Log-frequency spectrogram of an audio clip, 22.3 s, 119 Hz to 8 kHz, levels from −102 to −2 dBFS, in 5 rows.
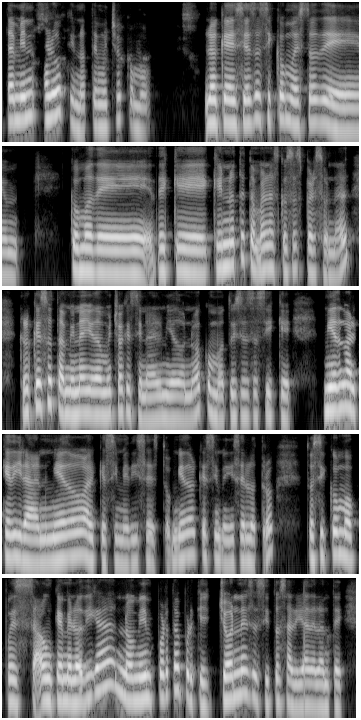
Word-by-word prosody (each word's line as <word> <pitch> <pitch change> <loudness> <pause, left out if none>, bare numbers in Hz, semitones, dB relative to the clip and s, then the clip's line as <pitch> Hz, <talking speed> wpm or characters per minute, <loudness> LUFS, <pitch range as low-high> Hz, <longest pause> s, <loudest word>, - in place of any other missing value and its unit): también 230 +4 +2
algo 265 +4 +5
que 210 -7 -7
noté 170 +2 -6
mucho, 185 +6 -5
como 175 -4 -9 0.7
lo 215 -1 +5
que 220 0 +3
decías 210 +2 +1
así 235 -1 -3
como 230 -3 0
esto 200 +2 -2
de, 165 -5 0 0.6
como 185 -2 +3
de 175 -1 +4
de 185 0 -2
que 175 -2 +1
que 200 0 -1
no 215 +1 +3
te 275 +1 -5
toman 195 -6 -1
las 205 -1 -4
cosas 195 +1 -8
personal, 170 -2 -5 0.3
creo 200 0 -2
que 245 - +3
eso 255 +2 +3
también 190 -3 +3
ayuda 190 -1 +3
mucho 190 +2 -1
a - - -4
gestionar 170 -6 -4
el 165 - -1
miedo, 165 -1 0
¿no? 190 +6 -3
Como 175 -7 -3
tú 175 - -7
dices 175 0 -7
así 175 0 -7
que: 170 -2 -5 0.4
"Miedo 215 +2 +6
al 215 -3 +3
qué 200 -2 +2
dirán, 170 -3 +2
miedo 195 +4 +2
al 180 -3 +1
que 170 -2 -6
si 170 +2 -9
me 160 -1 -5
dice 165 +1 -8
esto, 160 +1 -10
miedo 195 +3 -1
al 210 - -6
que - - -6
si 190 0 -6
me 170 - -5
dice 170 +2 -4
lo 170 -1 -1
otro". 230 +8 -6 0.3
Entonces, 185 -2 -4
así 205 -2 -4
como, 200 -3 0
pues, 190 -1 -3
aunque 195 0 +3
me 190 -1 +4
lo 190 - +7
diga, 280 +10 +2
no 225 -7 +3
me 200 +1 +4
importa 225 +6 +1
porque, 180 -7 -3
yo 205 0 +4
necesito 215 -6 -2
salir 170 -2 -2
adelante. 165 -1 -1
190 Hz, 200 wpm, -24 LUFS, 175-210 Hz, 0.7 s, lo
